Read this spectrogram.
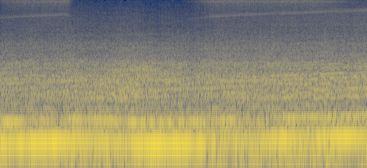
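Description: A racing car engine drones steadily, dropping in pitch briefly and then slowly rising again.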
